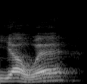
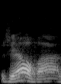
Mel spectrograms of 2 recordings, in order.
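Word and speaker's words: Yahweh: em hebraico na verdade e nós não sabemos exatamente a pronúncia desse nome em hebraico nós só temos tetragrama que é yhwh ver se eu não me engano o fh não lembro agora enfim você pesquisa aí mais acordado é de comum acordo pronuncia algumas vezes de yaweh e aveh infra adaptado para o português como jeová né geralmente nas traduções você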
